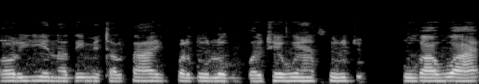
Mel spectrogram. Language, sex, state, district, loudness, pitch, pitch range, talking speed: Hindi, male, Bihar, Muzaffarpur, -17 LUFS, 160 Hz, 160-165 Hz, 240 wpm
